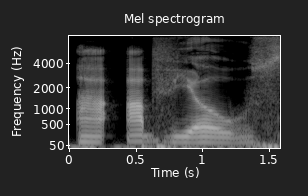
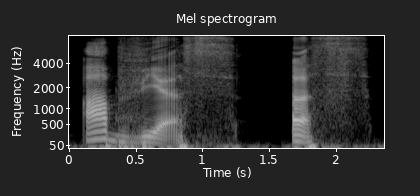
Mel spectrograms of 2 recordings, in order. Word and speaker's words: obvious: other adjectives with these oh you s sound at the end okay so repeat after me obvious obvious okay don't say obvious no say obvious us okay so the situation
